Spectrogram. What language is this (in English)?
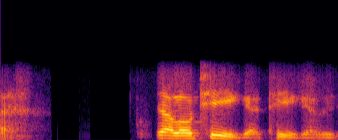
Dogri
